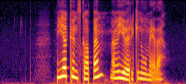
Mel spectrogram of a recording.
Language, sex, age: Norwegian, female, 20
